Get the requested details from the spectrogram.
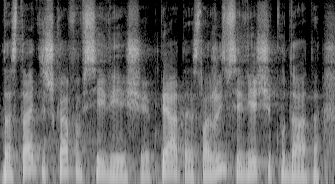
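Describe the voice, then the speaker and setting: Somewhat breathy, a man speaks with a dark, mellow tone. His pitch is fairly high, with ordinary variation. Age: 30s. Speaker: video producer. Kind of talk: casual chat. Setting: studio.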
